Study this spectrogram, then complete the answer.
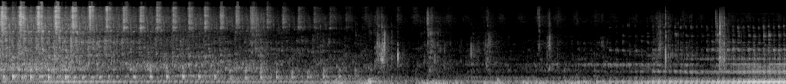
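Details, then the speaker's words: Geo Metro with replacement 1994 engine, 208,000 miles, idling: hissing with a fairly regular knock about four times a second, loudest at the start, from the number one cylinder. "it's starting to hiss and knock i don't know if you guys can hear that knock another from the number one cylinder"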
